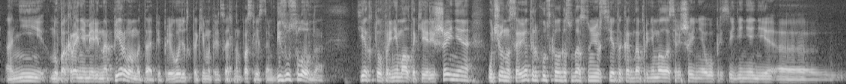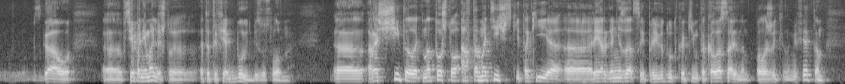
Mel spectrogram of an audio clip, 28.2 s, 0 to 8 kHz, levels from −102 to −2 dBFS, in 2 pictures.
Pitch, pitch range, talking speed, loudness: 115 Hz, 95-135 Hz, 110 wpm, -21 LUFS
